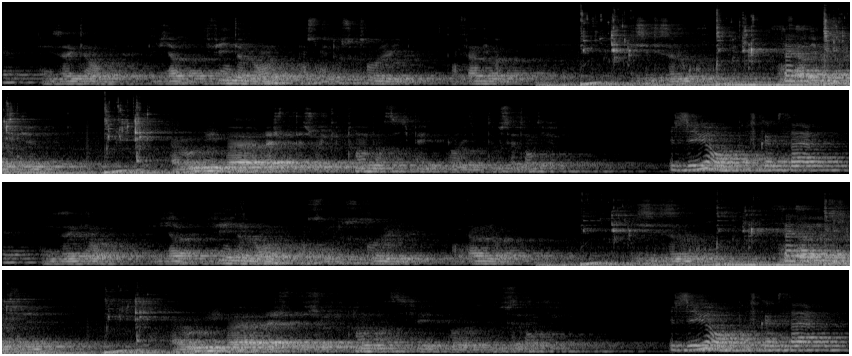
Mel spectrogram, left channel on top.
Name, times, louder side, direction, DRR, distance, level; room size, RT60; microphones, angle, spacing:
voice 1, 0.4-1.0 1.5-4.0 4.5-5.0 6.3-7.0 7.7-8.9 10.2-14.0, equal, 60° left, 1 dB, 7.4 m, -31 dB
Splash splatter, 5.3-10.6, left 1 dB, 75° left, 1.6 m, -35 dB
voice 2, 15.2-16.6, equal, 10° left, 0 dB, 3.8 m, -30 dB
25.0 x 22.5 x 8.5 m, 2.5 s
head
